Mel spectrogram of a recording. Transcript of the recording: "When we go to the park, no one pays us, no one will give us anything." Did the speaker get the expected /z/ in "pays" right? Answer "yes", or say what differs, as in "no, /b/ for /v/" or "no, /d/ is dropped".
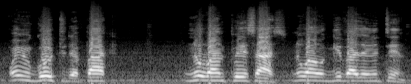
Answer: no, /s/ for /z/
